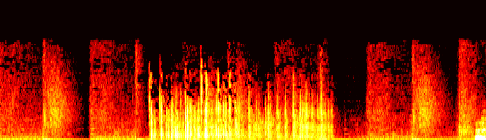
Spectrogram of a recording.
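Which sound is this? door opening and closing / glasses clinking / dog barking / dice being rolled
dice being rolled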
